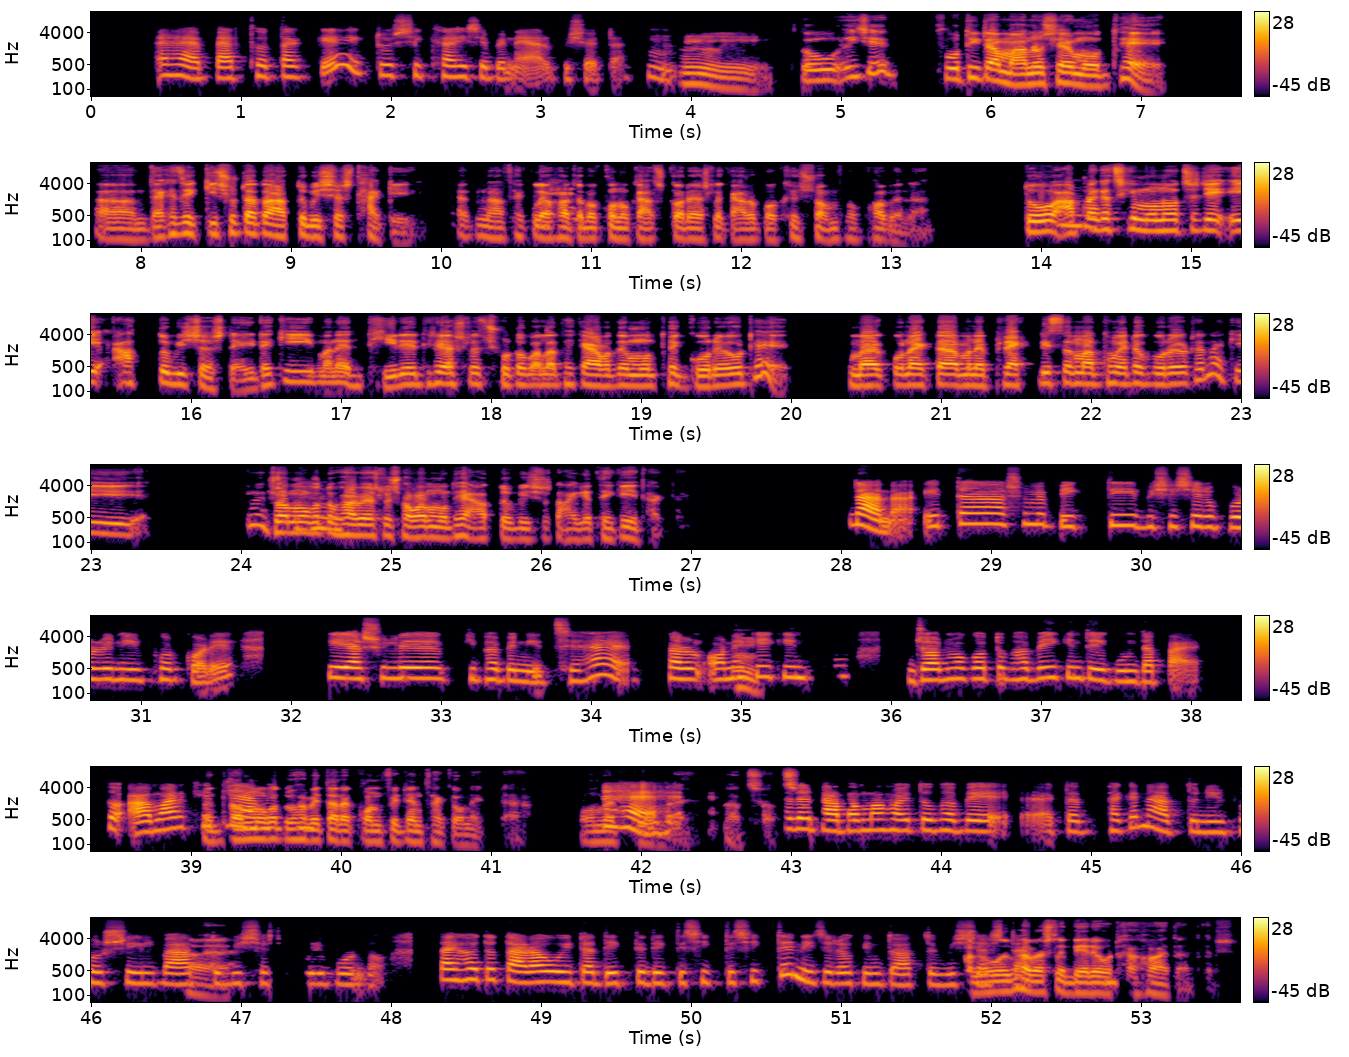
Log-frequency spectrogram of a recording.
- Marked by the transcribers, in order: in English: "practice"; in English: "confident"
- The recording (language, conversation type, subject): Bengali, podcast, আত্মবিশ্বাস বাড়ানোর জন্য আপনার কী কী পরামর্শ আছে?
